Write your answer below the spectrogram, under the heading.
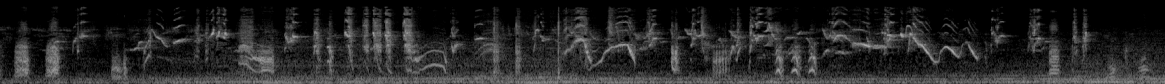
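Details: Male Javan myna song, used as a training recording meant to agitate other mynas: a dense run of harsh squawks, scratchy buzzes and looping whistled notes, with clicks between phrases and a low steady hum underneath.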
